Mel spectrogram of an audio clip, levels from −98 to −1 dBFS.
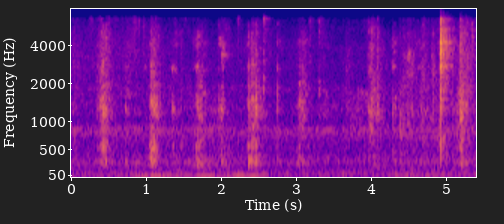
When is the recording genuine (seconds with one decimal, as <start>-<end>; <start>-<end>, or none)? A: none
